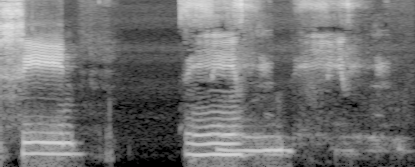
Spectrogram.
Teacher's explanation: सीन में सीटी की आवाज होगी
